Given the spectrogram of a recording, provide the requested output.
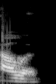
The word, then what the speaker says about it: hour: जैसे इसमें लिखा है द ऑनेस्ट एयर लॉस्ट ह ऑनर इन एन आवर।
